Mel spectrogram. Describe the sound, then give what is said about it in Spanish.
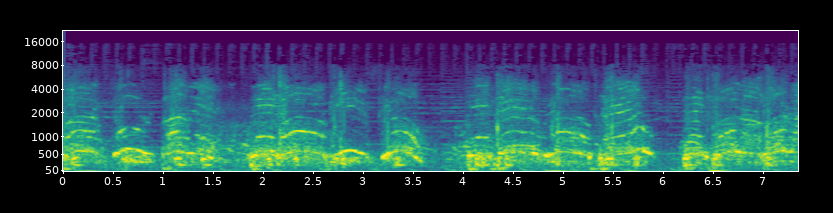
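Relatives of victims of the deaths of 228 people protest in Valencia outside where European People's Party leaders are about to dine during the European PP congress, the loud crowd shouting slogans such as "culpable por omisión" in unison, many voices rising in rhythmic bursts with brief dips between chants, sustained throughout. “Estos son los gritos que están escuchando los líderes europeos.”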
